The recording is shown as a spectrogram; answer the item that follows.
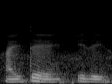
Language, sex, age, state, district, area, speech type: Telugu, male, 45-60, Andhra Pradesh, East Godavari, urban, spontaneous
